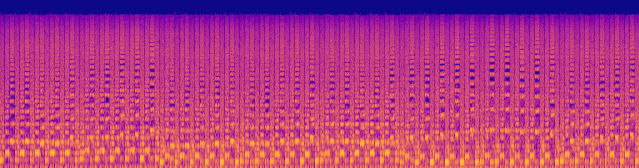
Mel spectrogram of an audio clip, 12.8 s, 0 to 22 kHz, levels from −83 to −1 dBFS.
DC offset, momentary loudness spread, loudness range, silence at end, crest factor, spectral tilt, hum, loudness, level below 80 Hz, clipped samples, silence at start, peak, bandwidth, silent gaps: 2%; 2 LU; 1 LU; 0 s; 14 dB; -4 dB/octave; none; -17 LUFS; -34 dBFS; under 0.1%; 0 s; -4 dBFS; 17 kHz; none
